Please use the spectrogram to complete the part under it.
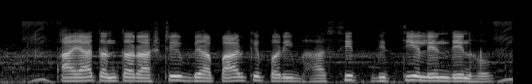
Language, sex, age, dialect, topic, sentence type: Bhojpuri, male, 25-30, Western, banking, statement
